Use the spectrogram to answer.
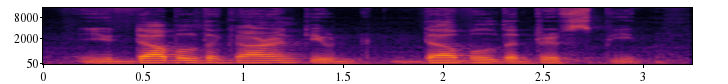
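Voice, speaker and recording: A man's voice with audible room echo. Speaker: physics professor. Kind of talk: lecture.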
